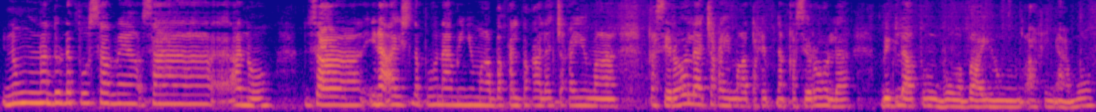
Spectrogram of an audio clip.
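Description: A middle-aged Filipina vlogger recounts a personal story politely, quoting and acting out the dialogue as she goes. Her medium-pitched voice moves at normal speed with fairly even intonation, captured on a distant mic with faint background noise.

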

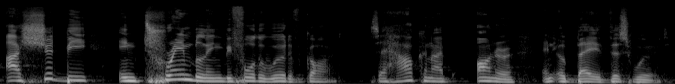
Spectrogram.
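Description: A man delivers a sermon to a church congregation, his voice sitting a little higher than most men's. He reads scripture slowly and with weight, then turns to the people with questions and calls for them to answer back. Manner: emphatic, engaging the congregation with questions. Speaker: preacher.

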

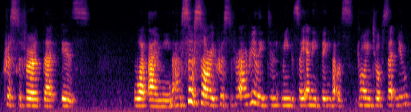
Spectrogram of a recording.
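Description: A woman's voice: medium pitch, steady tone, normal speed, lightly acted, poor audio. Young woman as a kindly older neighbour woman, apologetic, soothing, stage play.

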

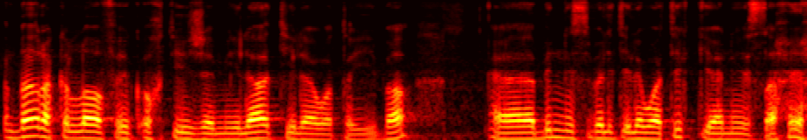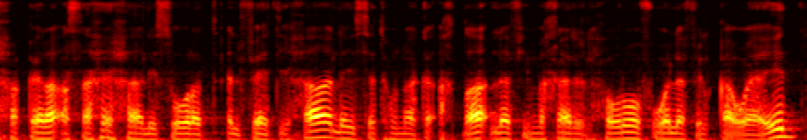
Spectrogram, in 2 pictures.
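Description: A man teaching Quran recitation, patiently correcting his students and slowly modeling the right pronunciation. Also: mid-range voice, creaky, warm tone.

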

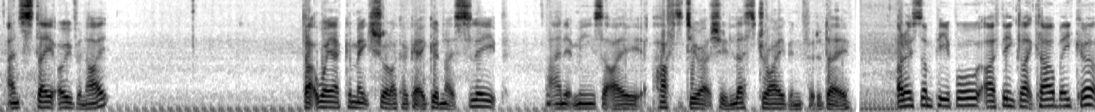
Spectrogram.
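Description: A man's voice: medium pitch, mellow, rough recording. Chatty man vlogging from a motorbike. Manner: chatty, rambling, explains step by step. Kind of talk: casual chat to camera while riding. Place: outdoors on a motorcycle by the road. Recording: faint road and traffic noise.

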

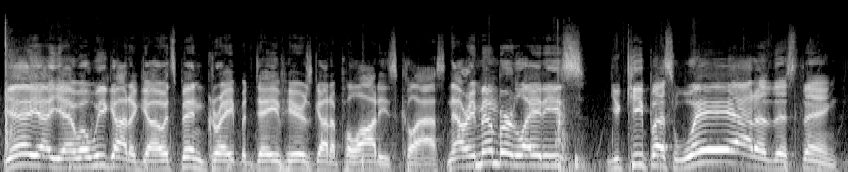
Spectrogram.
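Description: A man's voice: on the high side, lively intonation, measured pace, few pauses, sharp tone, slight background noise. An actor playing a smug, patronizing male federal agent in a video game cutscene. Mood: mocking. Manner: mocking, patronizing. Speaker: smug government agent character.

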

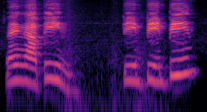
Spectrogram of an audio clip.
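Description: A man with a Spain Spanish accent doing excitable let's-play commentary, yelling and swearing at the game. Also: high-pitched, slow. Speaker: gamer.

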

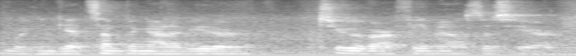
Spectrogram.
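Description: A young man in his twenties casually showing and explaining snakes in an indoor reptile room, relaxed and knowledgeable, with many fillers. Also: lowish voice, racing, distant mic. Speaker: facility owner giving a tour. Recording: echoey room, off-mic, music behind.

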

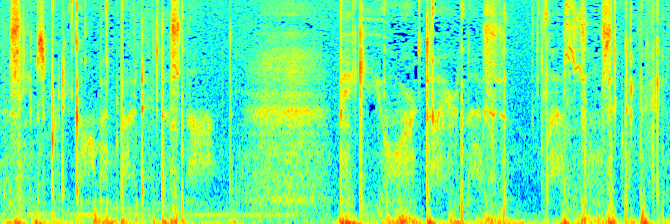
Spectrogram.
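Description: A man giving a whispered ASMR pep talk, soothing and reassuring, speaking softly without voice up close to the microphone. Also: unhurried. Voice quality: unvoiced whisper. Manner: soothing, reassuring, repeats short phrases. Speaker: ASMR performer.

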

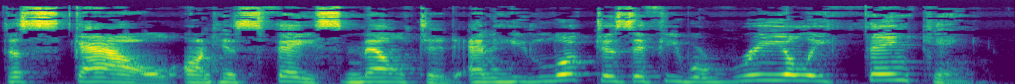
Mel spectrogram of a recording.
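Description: A woman reading her own children's book aloud in an expressive storyteller manner. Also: mid-range voice, slow, husky.

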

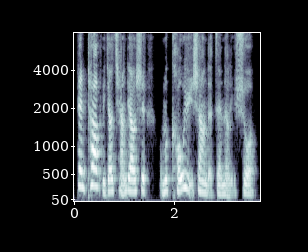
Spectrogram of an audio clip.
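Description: A woman's voice: mid-range voice, very animated, normal speed, vocal fry, slightly rough. A woman tutoring English vocabulary, patiently explaining word meanings and checking for understanding with frequent OK. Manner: patient, repeats key words with OK checks.

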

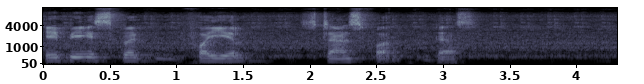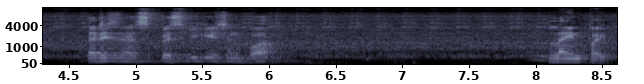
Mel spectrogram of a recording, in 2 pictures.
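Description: A man reading interview questions and answers aloud in a plain, measured way, with slightly halting phrasing. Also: mid-range voice, steady tone, noisy background. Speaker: instructor.

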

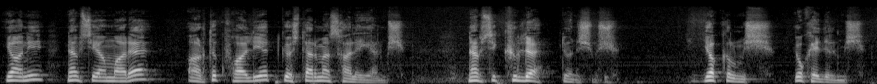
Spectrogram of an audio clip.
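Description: A man's voice: a little high, fairly bright tone. A middle-aged man giving a public talk on Sufi poetry, telling anecdotes and quoting verses in a conversational way.

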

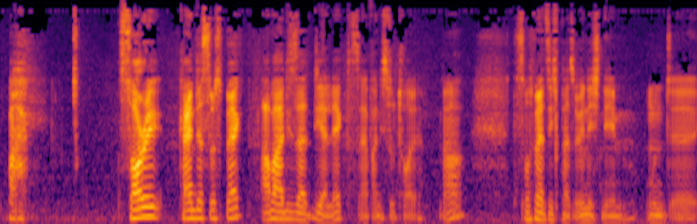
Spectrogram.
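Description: A man tells a personal story straight to the camera in a loose, rambling way, full of fillers and casual swearing. His pitch sits in an ordinary middle range, and the recording is dry, with no room sound. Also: bright, forceful tone, dry recording. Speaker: vlogger. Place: Berlin.

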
